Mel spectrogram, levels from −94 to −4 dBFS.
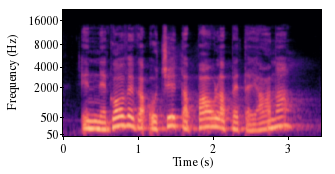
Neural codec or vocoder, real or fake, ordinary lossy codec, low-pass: vocoder, 44.1 kHz, 128 mel bands, Pupu-Vocoder; fake; none; 14.4 kHz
